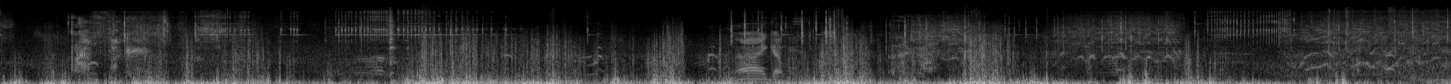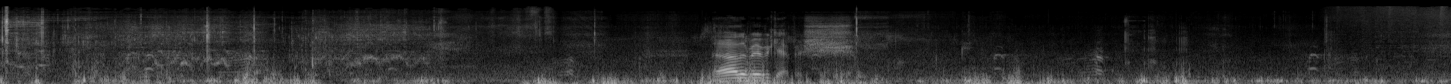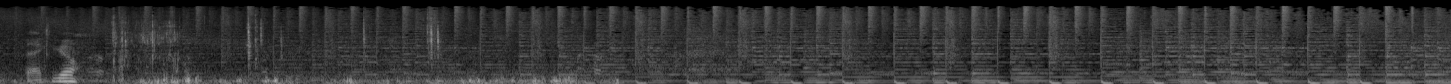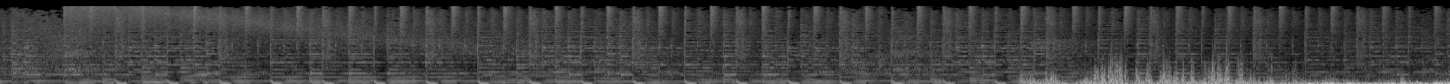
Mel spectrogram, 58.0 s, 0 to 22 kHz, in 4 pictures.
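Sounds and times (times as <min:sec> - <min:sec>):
wind noise: 0:00.0 - 0:35.4, 0:53.5 - 0:58.0
water noise: 0:07.8 - 0:19.6, 0:27.8 - 0:58.0
geese honking: 0:12.9 - 0:18.8
steady low rumble: 0:49.4 - 0:58.0.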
